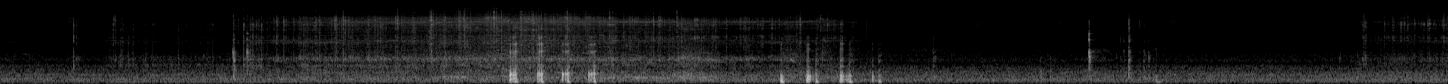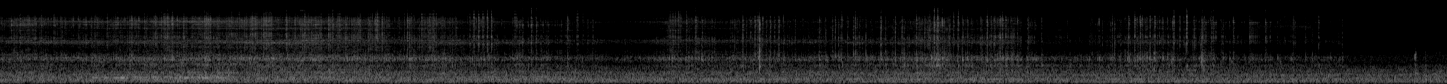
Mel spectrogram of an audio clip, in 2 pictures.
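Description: Motor and gear train of a Tenshodo brass HO-scale JGR Neilson D9 4-4-0 model steam locomotive running on track, a steady mechanical whirr that swells twice. Two quick clusters of sharp clicks come about five and eight seconds in.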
